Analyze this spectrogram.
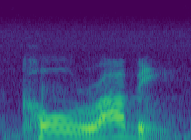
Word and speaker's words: kohlrabi: You know this vegetable, this green vegetable called kohlrabi. It's sort of like, it's a cabbage-like vegetable, and it's spelled K-O-H-L, rabi, kohlrabi.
